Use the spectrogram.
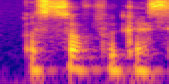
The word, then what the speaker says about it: oesophagus: Funny spelling, funny word to look at, but it's, I think I've pronounced it correctly, esophagus. It's spelt Oesophagus. Very unusual spelling.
